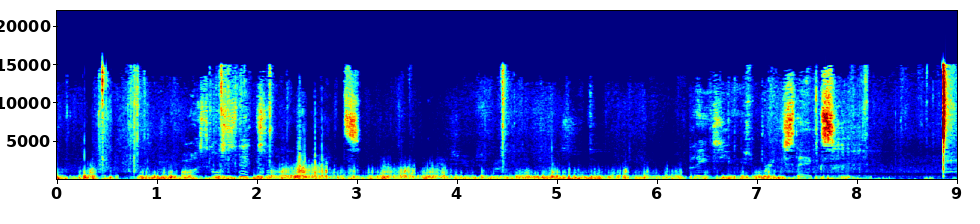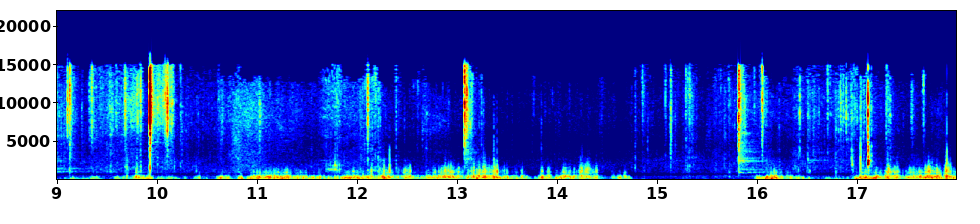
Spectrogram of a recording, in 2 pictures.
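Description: Dry twigs and leaves rustle and snap close by.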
